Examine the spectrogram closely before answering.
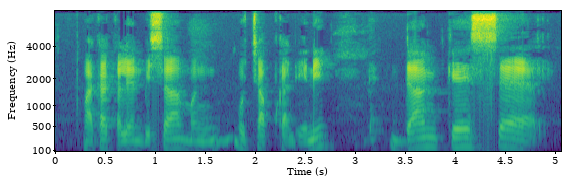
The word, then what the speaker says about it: Danke sehr: Kalau terima kasihnya mau ditambah lagi dengan terima kasih banyak, maka kalian bisa mengucapkan ini Danke sehr. Danke sehr. Ada H di sini dengan E, maka H-nya diucapkan panjang.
